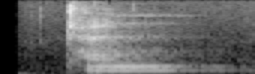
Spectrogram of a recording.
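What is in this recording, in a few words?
"chen", Chinese, tone 1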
